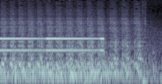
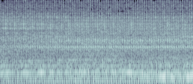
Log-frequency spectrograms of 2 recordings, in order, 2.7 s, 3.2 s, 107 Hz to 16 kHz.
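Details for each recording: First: 2008 Lexus IS220d diesel, neglected, battery-drain car after alternator replacement, battery on charge: starter cranks with even pulses about six a second over a steady chime, never fires; crank no start, flat battery or similar suspected, not confirmed. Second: 2008 Lexus IS220d diesel after fault repairs, left off about half an hour, remote battery needing replacement: starts straight away into steady even diesel idle, no misses or knocks, airbag light goes off, no warning lights; battery charging.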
